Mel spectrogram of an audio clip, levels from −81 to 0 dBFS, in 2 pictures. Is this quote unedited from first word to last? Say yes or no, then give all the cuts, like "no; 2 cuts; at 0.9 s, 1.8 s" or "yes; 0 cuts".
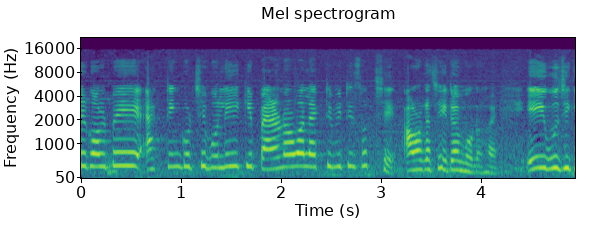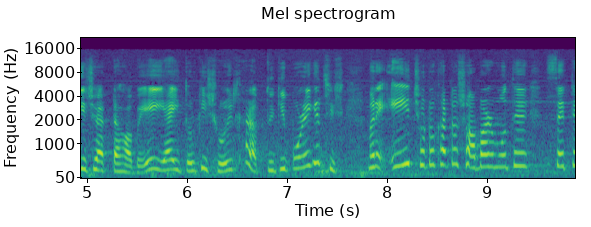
yes; 0 cuts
